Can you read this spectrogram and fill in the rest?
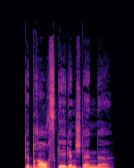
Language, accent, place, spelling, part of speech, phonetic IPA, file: German, Germany, Berlin, Gebrauchsgegenstände, noun, [ɡəˈbʁaʊ̯xsɡeːɡn̩ˌʃtɛndə], De-Gebrauchsgegenstände.ogg
- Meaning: nominative/accusative/genitive plural of Gebrauchsgegenstand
